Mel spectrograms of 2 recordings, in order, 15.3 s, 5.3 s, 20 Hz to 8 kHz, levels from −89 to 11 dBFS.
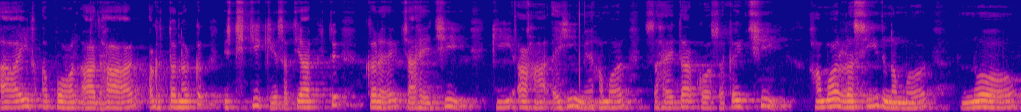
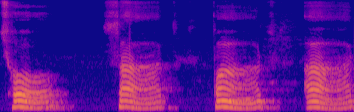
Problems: none marked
